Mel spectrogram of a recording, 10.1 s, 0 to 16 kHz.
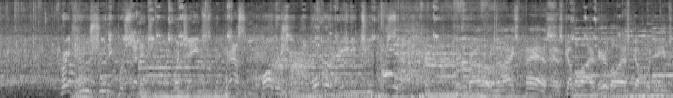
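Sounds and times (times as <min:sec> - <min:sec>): arena music with low bass: 0:01.1 - 0:10.0
sneaker squeaks: 0:01.1 - 0:10.0.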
